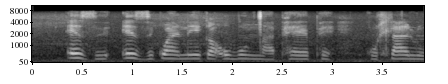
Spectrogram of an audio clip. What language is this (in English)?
Xhosa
